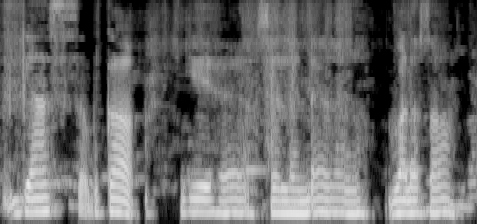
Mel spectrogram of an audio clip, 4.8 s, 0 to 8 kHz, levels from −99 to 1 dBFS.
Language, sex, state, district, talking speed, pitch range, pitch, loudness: Hindi, male, Bihar, Bhagalpur, 100 wpm, 160-175 Hz, 170 Hz, -17 LUFS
